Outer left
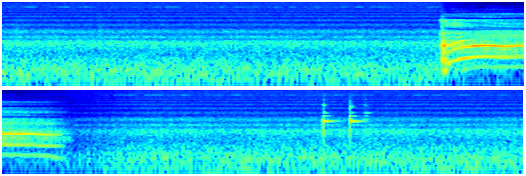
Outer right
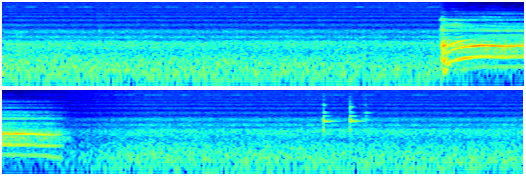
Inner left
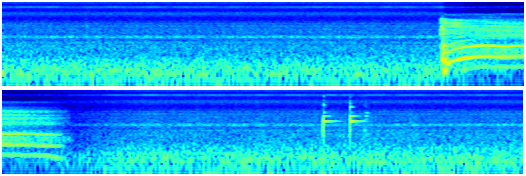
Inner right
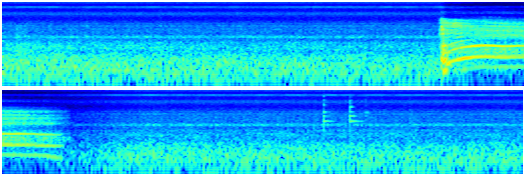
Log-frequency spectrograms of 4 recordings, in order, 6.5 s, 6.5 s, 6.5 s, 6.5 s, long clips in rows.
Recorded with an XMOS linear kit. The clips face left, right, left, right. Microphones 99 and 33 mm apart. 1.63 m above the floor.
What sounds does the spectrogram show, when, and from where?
2.7 s a gasp: 5° right (ahead or behind)
5.2 s a clink: 70° left (ahead or behind)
